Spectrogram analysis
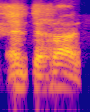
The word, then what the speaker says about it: enterrar: Spell that for me. Enterrado. E-N-T. Hold on. And you said enterrado. It's enterrar.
